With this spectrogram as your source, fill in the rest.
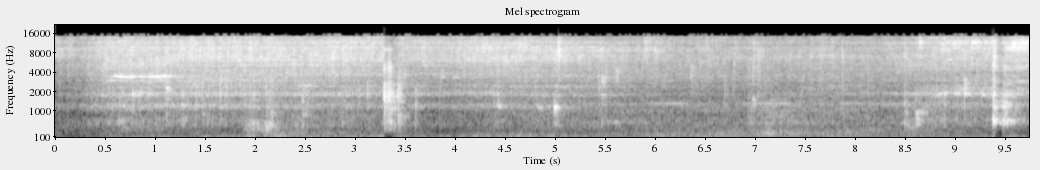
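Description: Onions and curry leaves fry in about 20 ml of oil for mutton dalcha, giving a steady close sizzle broken by occasional spatula scrapes and knocks.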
